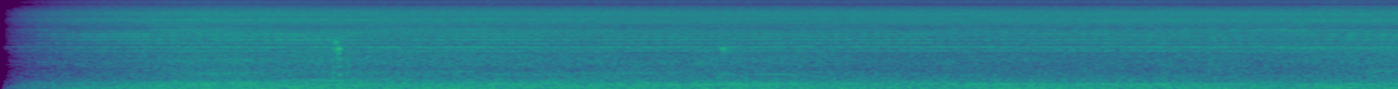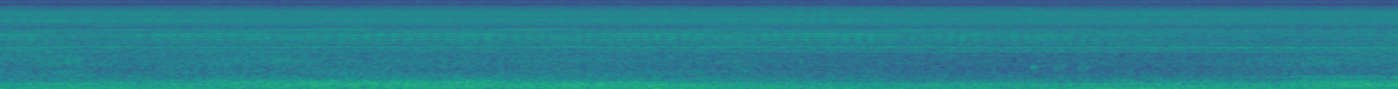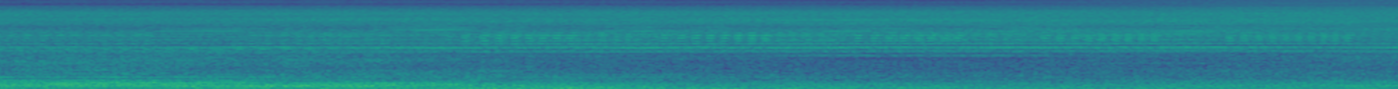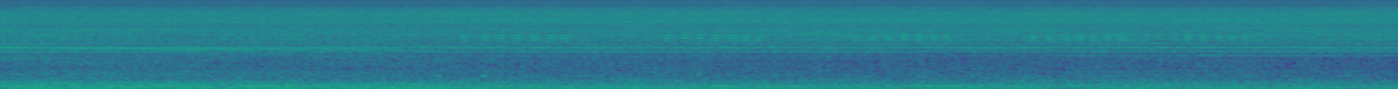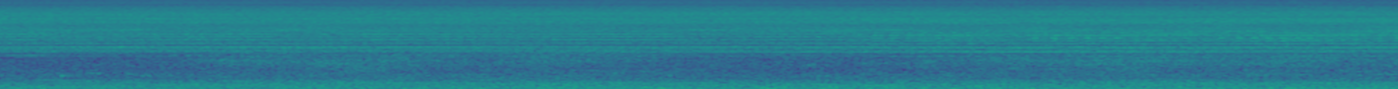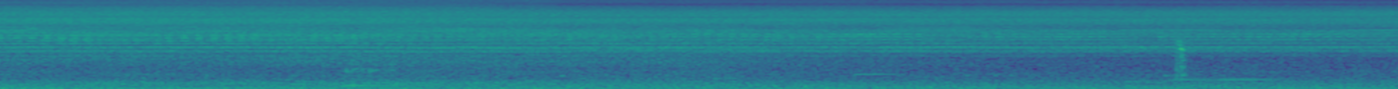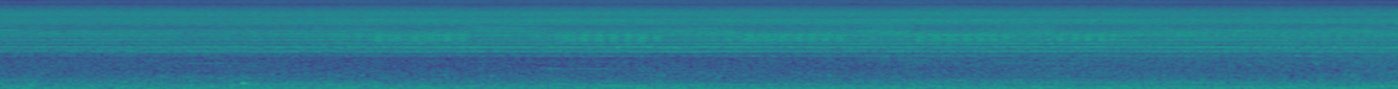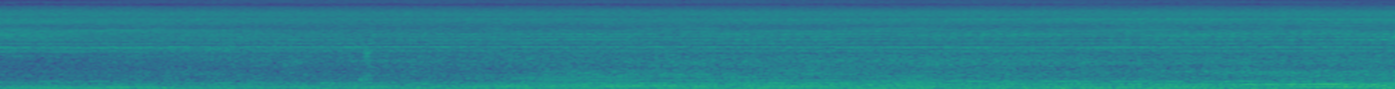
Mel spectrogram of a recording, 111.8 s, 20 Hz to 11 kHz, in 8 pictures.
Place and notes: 桃米里埔里鎮, Taiwan - Cicadas and Frogs
Cicadas cry, Frogs chirping
Zoom H2n MS+XY
Nantou County, Puli Township, 桃米巷52-12號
